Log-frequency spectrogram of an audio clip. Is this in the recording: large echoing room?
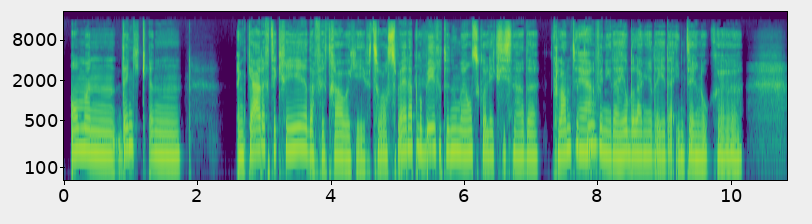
no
